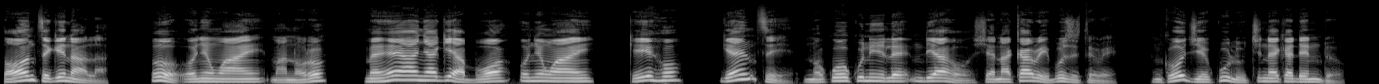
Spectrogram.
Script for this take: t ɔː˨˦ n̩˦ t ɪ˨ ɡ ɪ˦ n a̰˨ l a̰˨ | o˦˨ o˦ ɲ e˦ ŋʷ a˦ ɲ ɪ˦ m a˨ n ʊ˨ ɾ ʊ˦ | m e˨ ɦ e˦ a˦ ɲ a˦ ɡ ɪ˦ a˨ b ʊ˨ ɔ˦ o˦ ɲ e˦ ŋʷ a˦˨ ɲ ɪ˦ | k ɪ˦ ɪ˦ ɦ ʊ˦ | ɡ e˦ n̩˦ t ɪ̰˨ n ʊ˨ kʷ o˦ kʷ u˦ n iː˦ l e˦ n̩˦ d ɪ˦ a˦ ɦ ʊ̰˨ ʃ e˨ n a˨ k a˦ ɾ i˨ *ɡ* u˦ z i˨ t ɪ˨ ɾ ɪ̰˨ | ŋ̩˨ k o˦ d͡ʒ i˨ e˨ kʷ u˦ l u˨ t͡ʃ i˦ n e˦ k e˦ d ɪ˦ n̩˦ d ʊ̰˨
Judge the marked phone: incorrect: b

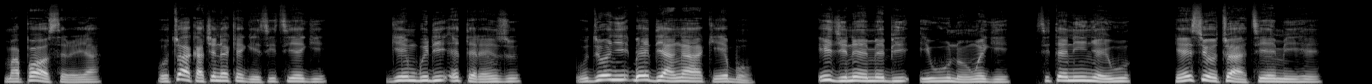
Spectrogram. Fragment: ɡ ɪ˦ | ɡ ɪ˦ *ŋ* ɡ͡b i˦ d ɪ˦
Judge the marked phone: incorrect: ŋ͡m̩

